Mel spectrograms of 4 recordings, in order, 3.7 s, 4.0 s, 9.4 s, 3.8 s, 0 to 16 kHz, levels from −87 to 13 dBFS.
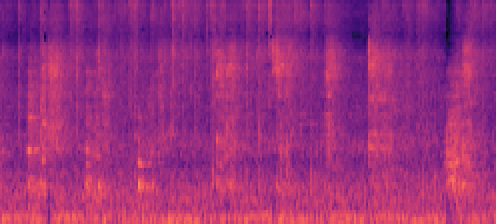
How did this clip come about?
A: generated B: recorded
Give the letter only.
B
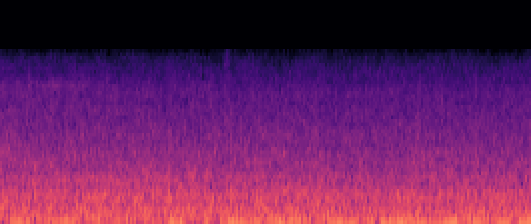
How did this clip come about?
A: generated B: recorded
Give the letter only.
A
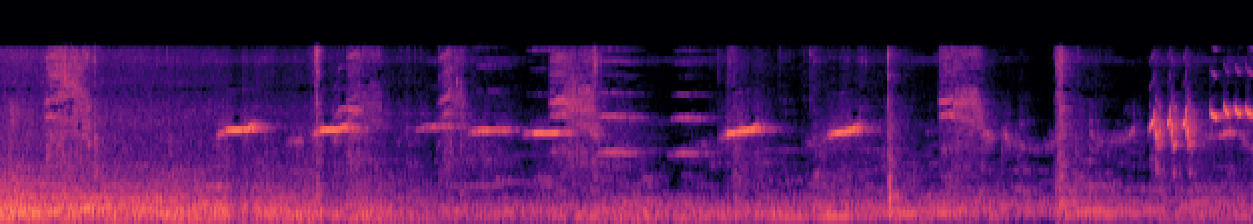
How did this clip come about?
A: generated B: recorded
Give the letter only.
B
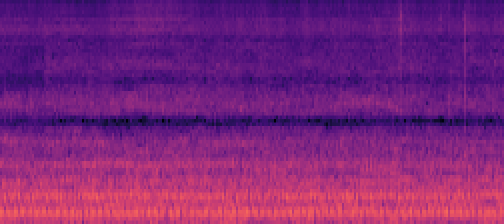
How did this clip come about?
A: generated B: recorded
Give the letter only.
A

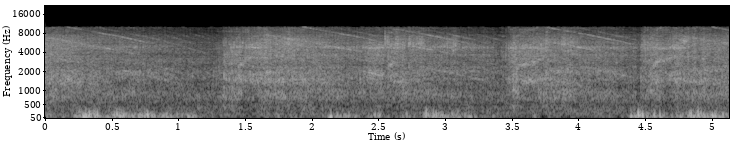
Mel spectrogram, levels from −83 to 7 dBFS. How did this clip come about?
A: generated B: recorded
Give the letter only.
B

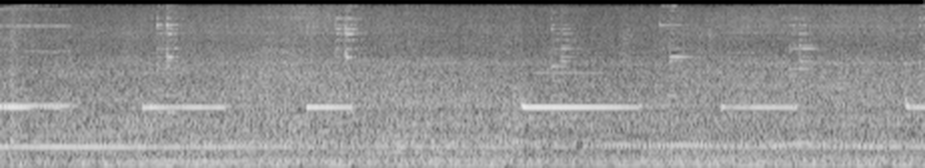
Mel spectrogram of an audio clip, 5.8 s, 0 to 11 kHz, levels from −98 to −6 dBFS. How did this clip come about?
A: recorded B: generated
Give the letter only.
A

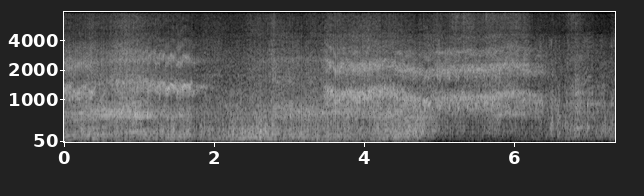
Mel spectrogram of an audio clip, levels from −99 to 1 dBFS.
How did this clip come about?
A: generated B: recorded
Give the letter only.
A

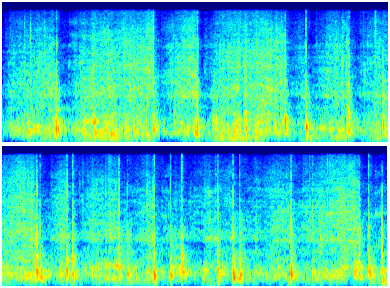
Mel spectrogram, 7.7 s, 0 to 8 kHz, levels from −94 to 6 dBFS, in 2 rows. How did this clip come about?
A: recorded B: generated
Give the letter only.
B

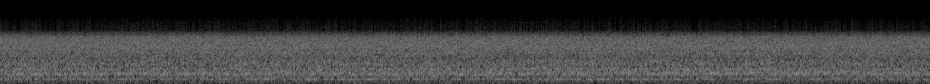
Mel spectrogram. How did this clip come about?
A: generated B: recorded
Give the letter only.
B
